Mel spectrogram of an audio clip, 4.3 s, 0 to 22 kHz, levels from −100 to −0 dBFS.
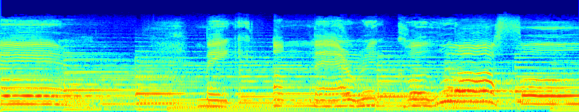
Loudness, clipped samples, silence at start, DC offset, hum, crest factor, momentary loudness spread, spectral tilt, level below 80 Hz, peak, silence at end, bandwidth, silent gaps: -21 LUFS; under 0.1%; 0 s; under 0.1%; none; 14 dB; 8 LU; -5 dB/octave; -46 dBFS; -6 dBFS; 0 s; 12 kHz; none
